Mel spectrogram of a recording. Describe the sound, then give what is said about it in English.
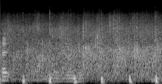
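Audience applause, a dense, steady wash of many hands clapping, with soft low thumps recurring at a regular beat underneath for the short stretch. “I think we need a round of applause at that point.”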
